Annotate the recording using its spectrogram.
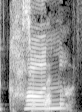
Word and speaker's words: Cannes: Our final story is about the Cannes Film Festival, which that's how I'm going to pronounce it, okay? It's the Cannes Film Festival.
